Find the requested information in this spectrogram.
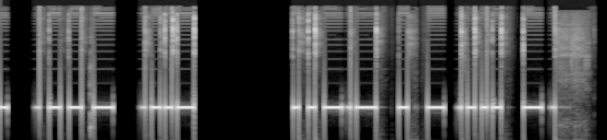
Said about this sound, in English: Say something in Morse code right now and then I'll translate it later.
